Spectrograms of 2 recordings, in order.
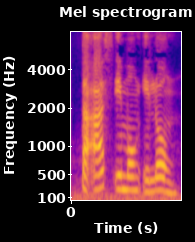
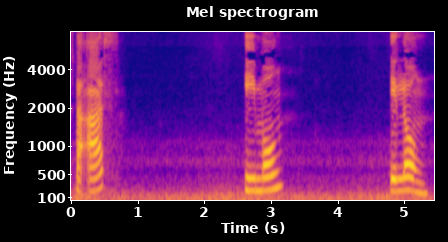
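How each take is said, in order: First: Said in the usual way. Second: Taas, imong, ilong each alone with a pause; word by word. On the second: Shown as a demonstration. Teacher breaking the phrase down for learners, word by word. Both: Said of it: "Sample phrases".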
